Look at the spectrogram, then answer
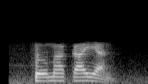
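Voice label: "pemakaian", Indonesian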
